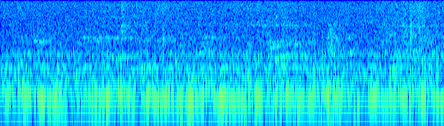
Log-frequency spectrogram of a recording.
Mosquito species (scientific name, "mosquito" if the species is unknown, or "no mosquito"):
Anopheles gambiae s.s.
